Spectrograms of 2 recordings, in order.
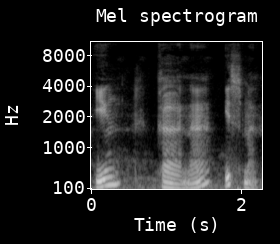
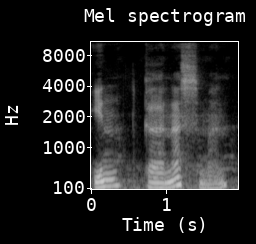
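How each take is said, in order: First: Each word is separate; the initial glottal stop is sounded. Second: The words run together; the initial glottal stop is dropped. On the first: The words are read one at a time. "kalau kita baca perkata" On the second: The phrase is read in connected speech. "kalau kita baca langsung"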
